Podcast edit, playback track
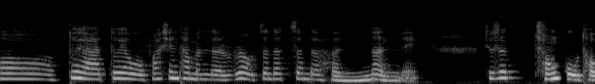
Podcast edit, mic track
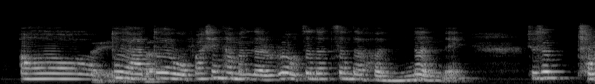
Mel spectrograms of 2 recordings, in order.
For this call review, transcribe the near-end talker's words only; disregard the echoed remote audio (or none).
对，那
